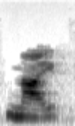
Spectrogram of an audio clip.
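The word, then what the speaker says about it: knife: वैसे तो के की प्रोनाउंसिएशन काफ है, ये डंड वाला काफ, लेकिन जब हम नाइफ लिखेंगे तो इसको हम ऐसे लिखेंगे, इसका जो के है वो हम इसको साइलेंट कर देंगे।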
